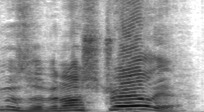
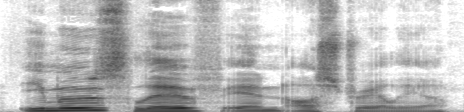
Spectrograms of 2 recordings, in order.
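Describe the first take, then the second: First: It is said loudly, with excitement. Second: It is said flatly, without excitement.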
